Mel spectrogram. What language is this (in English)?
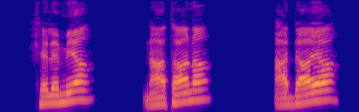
Dawro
